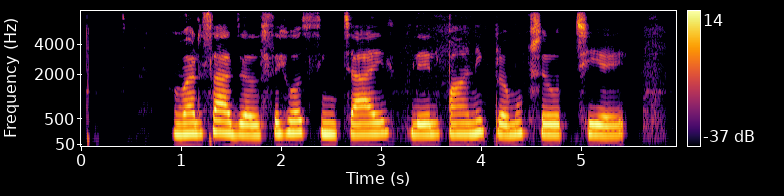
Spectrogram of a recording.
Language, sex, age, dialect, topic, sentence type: Maithili, female, 18-24, Eastern / Thethi, agriculture, statement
